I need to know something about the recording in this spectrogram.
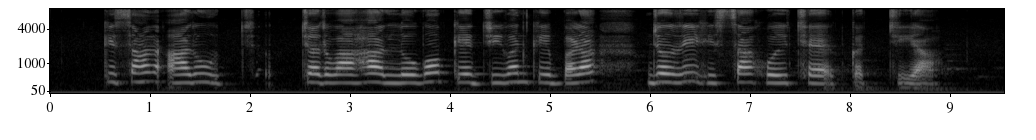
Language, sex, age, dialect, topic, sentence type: Maithili, female, 56-60, Angika, agriculture, statement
